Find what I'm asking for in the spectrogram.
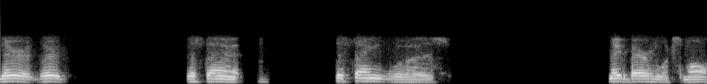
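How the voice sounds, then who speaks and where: In an American accent, a man speaks very slowly at a medium pitch, with very even loudness, fairly even intonation and long, frequent pauses. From central New York. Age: 60s. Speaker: eyewitness sharing encounter. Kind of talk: interview testimony.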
